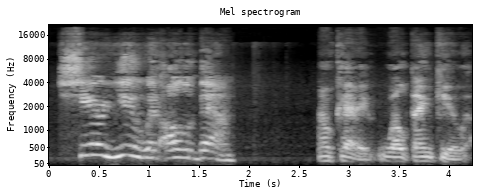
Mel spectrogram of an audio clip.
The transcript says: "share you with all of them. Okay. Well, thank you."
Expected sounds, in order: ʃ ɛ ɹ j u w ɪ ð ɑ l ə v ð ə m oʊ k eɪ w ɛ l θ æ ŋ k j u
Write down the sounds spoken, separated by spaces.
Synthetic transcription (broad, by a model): ʃ ɛ ɹ j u w ɪ ð ɑ l ə v ð ə m oʊ k eɪ w ɛ l θ æ ŋ k j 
